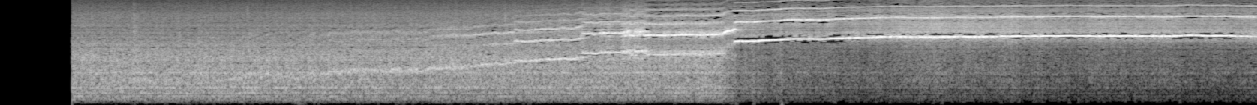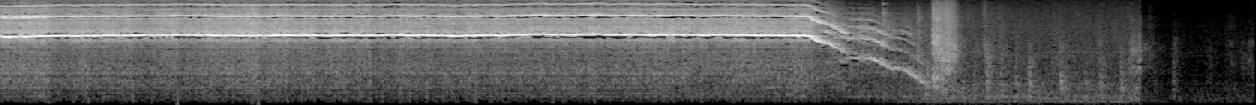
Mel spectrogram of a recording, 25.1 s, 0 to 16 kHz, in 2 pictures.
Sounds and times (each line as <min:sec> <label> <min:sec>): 0:00.8 kettle whistles as water boils 0:22.0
